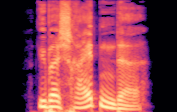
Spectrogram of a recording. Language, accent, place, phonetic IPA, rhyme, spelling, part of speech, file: German, Germany, Berlin, [ˌyːbɐˈʃʁaɪ̯tn̩də], -aɪ̯tn̩də, überschreitende, adjective, De-überschreitende.ogg
- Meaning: inflection of überschreitend: 1. strong/mixed nominative/accusative feminine singular 2. strong nominative/accusative plural 3. weak nominative all-gender singular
